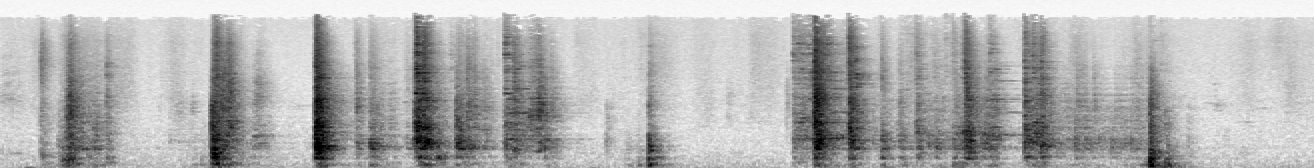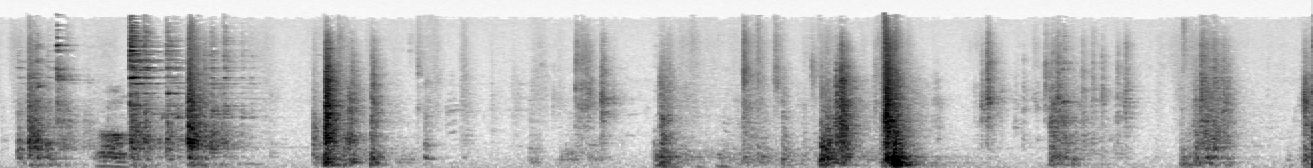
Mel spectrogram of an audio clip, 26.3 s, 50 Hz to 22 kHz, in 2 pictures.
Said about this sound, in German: Richtig, ich packe die drei Dinge jetzt um. Jetzt haben wir es 17.25 Uhr. Diese drei Flaschen kommen alle nebeneinander ins gleiche Fach in den Kühlschrank hinein.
